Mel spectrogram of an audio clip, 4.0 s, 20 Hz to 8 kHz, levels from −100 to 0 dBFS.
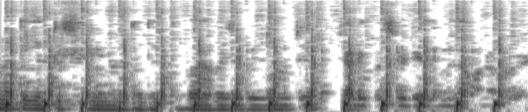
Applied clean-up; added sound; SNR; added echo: classical method Wiener filter.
